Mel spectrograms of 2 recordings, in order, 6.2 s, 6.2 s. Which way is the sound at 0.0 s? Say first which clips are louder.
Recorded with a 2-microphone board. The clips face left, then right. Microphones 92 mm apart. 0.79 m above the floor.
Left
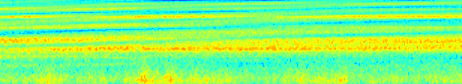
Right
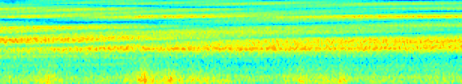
Even; 15° left (ahead or behind).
